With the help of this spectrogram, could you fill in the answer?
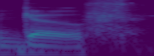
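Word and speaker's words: Gouf: like a again there it is the goof the goof yep it's called the goof they named a mech after goofy yeah so it's the goof troop goof troop on steroids but seriously though the goof is a beast of a mobile suit as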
